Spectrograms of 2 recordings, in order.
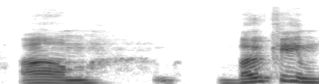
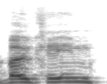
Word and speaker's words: Bokeem: Bokeem Woodbine, I say his name right, Bokeem.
